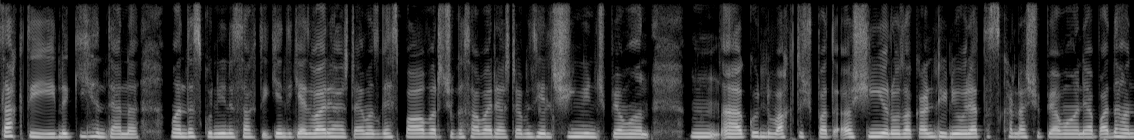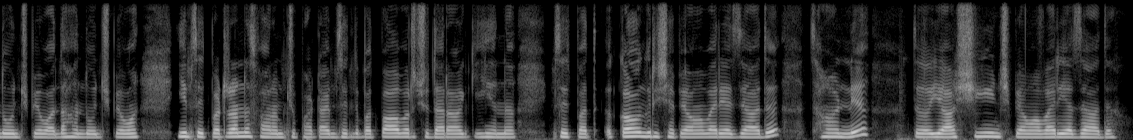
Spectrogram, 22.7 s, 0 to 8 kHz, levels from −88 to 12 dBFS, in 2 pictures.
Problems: none marked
